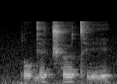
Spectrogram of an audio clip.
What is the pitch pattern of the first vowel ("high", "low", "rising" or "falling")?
low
